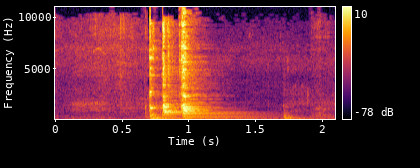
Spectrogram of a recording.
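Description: A metal clank about a second in, followed by a short ringing tone that dies away within about a second, as of a steel brake part or tool being knocked.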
